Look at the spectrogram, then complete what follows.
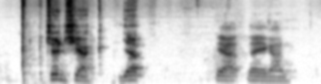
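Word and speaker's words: Dzsudzsák: Jacek? It's like DZ. It's like, what? Jidchuk.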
